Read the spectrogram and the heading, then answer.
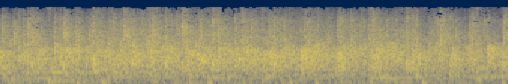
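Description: Steady audience applause at a live show in Paris fills the whole stretch, many hands clapping at once in a dense, continuous patter with no speech over it.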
